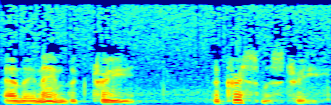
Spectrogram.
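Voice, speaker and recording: A man's voice: fairly low pitch, sing-song, a little slow, vocal fry, breathy edge, full character voice. An actor playing a kindly, folksy man telling stories to a child in homespun, hesitant speech, in 1950s radio comedy style. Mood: tender. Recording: muffled vintage 1950s radio recording.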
